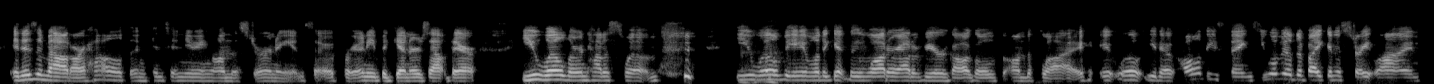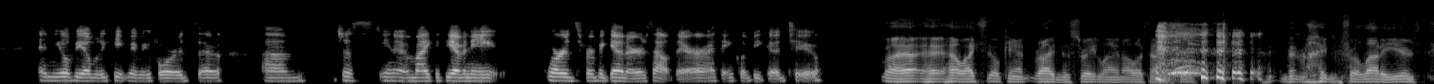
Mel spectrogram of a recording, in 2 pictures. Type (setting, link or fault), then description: link, video call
